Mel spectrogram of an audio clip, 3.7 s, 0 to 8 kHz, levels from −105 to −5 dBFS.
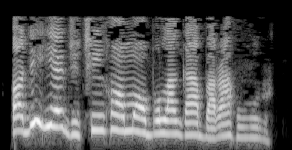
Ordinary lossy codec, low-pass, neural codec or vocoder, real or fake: MP3, 24 kbps; 7.2 kHz; none; real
